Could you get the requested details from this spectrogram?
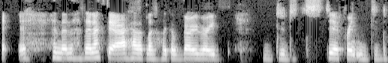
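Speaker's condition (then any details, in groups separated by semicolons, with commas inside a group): Stuttering; mainly repetitions, changes with life changes and stress; more stuttering and new blocks over past few weeks, amid stress, new er job; usually repetitions, recently hard blocks, varies day to day, feels out of control during blocks; repeated sounds, repeated words, prolonged sounds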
